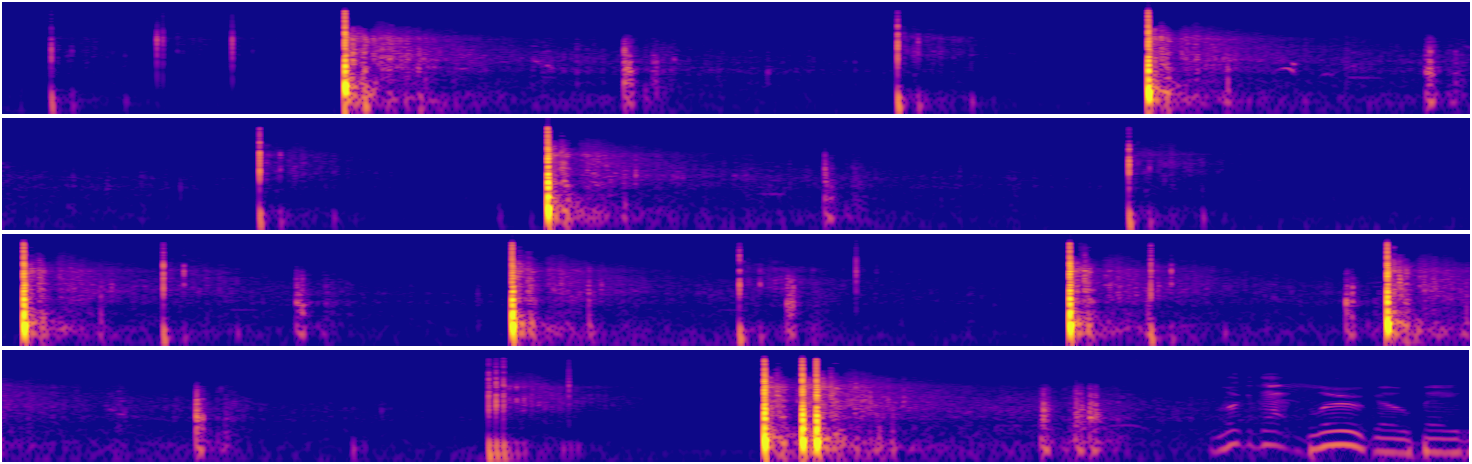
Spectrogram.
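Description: Fireworks explode with loud booming bangs that echo away.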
